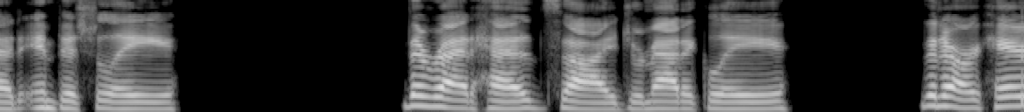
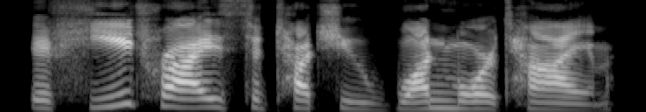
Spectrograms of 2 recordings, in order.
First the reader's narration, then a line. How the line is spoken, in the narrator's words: Cody growled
